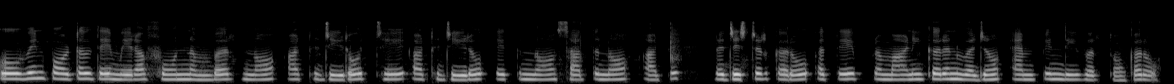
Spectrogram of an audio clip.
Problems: background sounds at intervals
